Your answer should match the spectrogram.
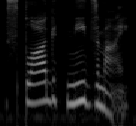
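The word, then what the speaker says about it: σπλαγχνίζομαι: That word in Greek is splagnidzomai.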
